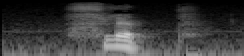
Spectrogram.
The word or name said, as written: Flip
